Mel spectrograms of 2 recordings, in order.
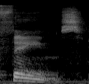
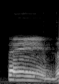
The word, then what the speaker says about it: Thames: I know that you begrudgingly have to say every name wrong, but it is Eric Thames, just so you know. – Thames or no? I say it like the river. – no, no, it's Thames. Thames. Okay, Thames. You can do gotcha.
